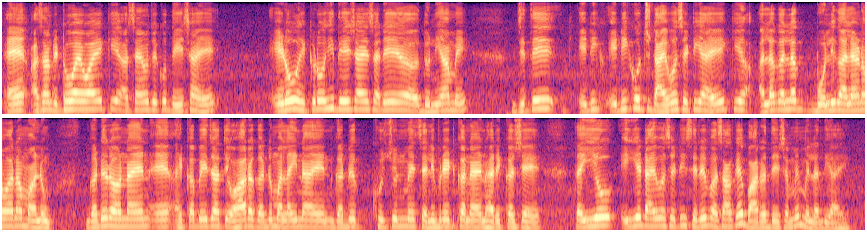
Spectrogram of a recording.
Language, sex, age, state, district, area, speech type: Sindhi, female, 45-60, Maharashtra, Thane, urban, spontaneous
